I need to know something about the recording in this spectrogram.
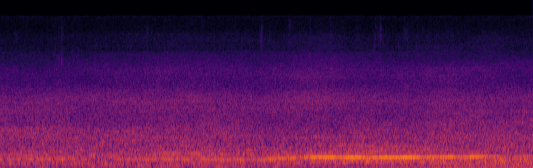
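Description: A steady low mechanical hum over outdoor background noise, rising a little in pitch and getting louder about four seconds in.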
